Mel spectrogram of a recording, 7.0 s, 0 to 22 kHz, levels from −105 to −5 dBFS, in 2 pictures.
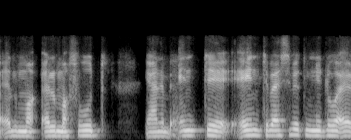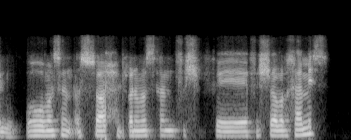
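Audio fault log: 1.73–1.84 s and 4.53–4.60 s, VoIP packet loss concealed by the speech codec: roughly 60 ms and 40 ms of audio are missing. The decoder extends the previous frame into a buzzy tone or coloured noise that fades, and the signal stays thin briefly afterward.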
